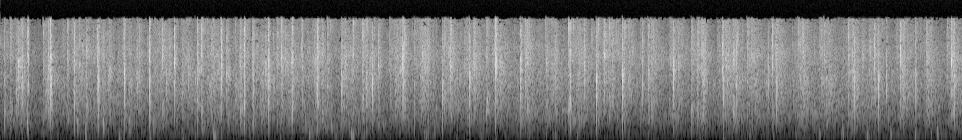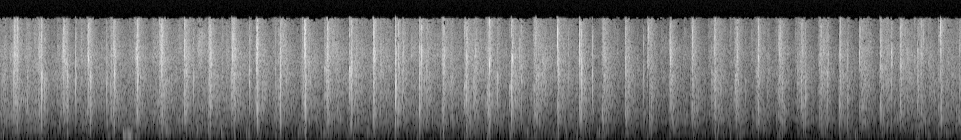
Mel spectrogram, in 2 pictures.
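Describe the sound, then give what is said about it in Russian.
Group applause as participants in a circle session clap for one another, a long run of steady, evenly spaced clapping that keeps a regular beat throughout with no talk. “Друзья, давайте похлопаем друг другу.”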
